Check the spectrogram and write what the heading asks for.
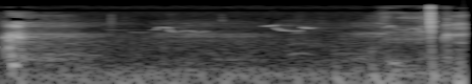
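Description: A small bird chirping twice, two short warbling calls under a second apart, faint over steady low outdoor background noise.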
